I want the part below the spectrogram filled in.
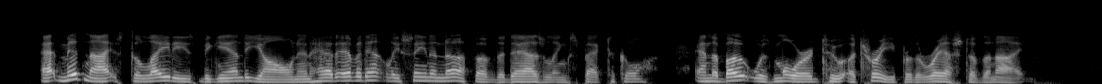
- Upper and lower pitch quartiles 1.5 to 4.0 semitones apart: No, average, 4.7 semitones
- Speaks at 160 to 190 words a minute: Yes, average, 165 wpm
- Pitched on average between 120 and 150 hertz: Yes, low, 135 Hz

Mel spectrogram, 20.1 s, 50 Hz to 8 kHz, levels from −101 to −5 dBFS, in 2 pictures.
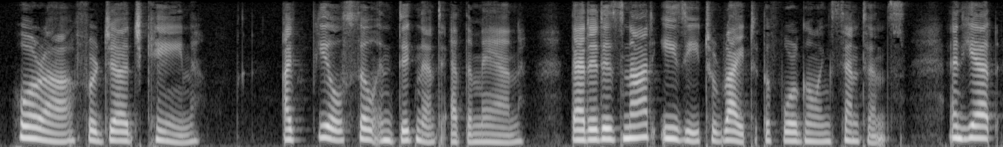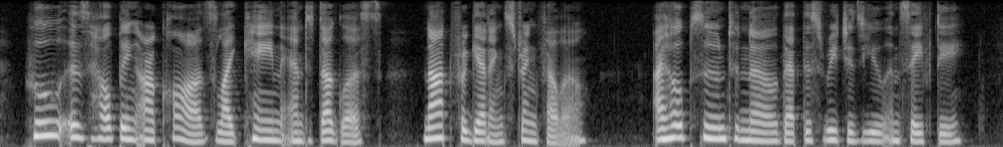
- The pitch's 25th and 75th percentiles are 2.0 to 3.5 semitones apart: No, average, 4.1 semitones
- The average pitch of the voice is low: No, high, 190 Hz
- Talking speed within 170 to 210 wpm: No, average, 140 wpm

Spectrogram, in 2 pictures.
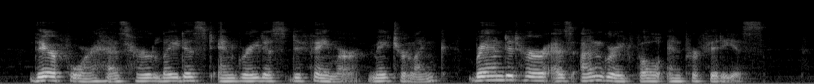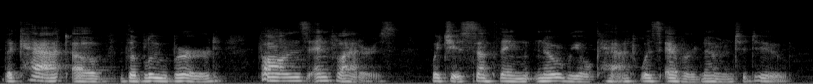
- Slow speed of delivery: Yes, slow, 125 wpm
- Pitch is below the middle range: No, medium, 150 Hz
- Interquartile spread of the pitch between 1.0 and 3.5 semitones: Yes, average, 2.7 semitones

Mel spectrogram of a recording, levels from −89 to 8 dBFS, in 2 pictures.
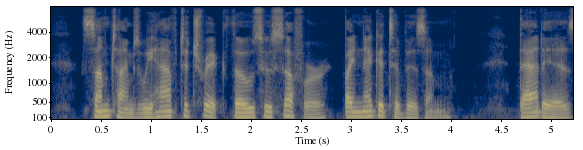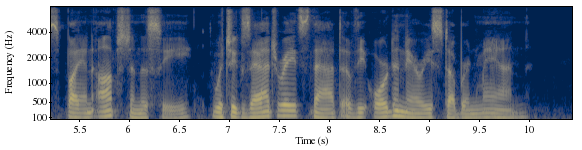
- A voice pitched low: Yes, low, 115 Hz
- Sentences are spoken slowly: Yes, slow, 130 wpm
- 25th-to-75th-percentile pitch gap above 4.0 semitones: No, average, 3.3 semitones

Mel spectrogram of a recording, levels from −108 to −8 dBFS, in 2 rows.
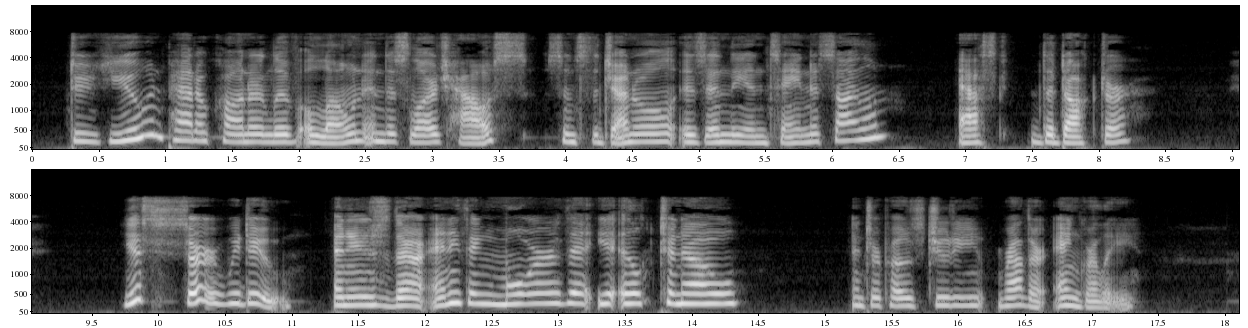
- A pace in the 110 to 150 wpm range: Yes, average, 145 wpm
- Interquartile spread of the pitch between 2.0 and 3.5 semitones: No, average, 5.0 semitones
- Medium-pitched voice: No, high, 205 Hz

